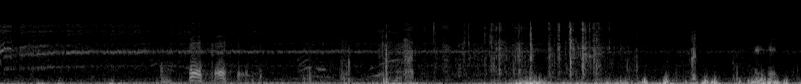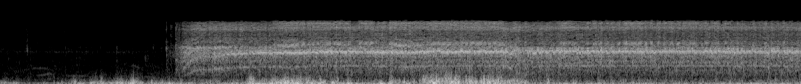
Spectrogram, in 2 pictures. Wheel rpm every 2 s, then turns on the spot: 0, 0, 0, 0, 10, 190, 230, 230.
none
